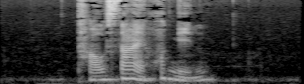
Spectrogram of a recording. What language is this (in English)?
Min Nan Chinese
